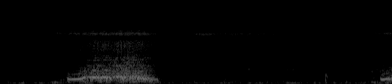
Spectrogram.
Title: snoring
